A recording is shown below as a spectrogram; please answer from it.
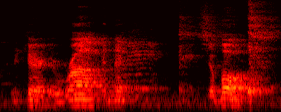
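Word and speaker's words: שבר: So, Sha character Ba and the character Ra connect Shabar. Right. What's going on with my handwriting today? Shabar. And how you pronounce it is sha and then b a r o shab.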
